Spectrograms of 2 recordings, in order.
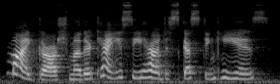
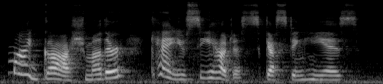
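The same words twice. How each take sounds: First: It is said in a high, squeaky voice. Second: It is said in an ordinary voice.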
